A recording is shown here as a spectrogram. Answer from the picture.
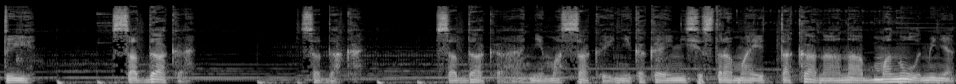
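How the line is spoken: Hoarse, choked up. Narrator (Russian): сглотнув комок в горле, он хрипло сказал

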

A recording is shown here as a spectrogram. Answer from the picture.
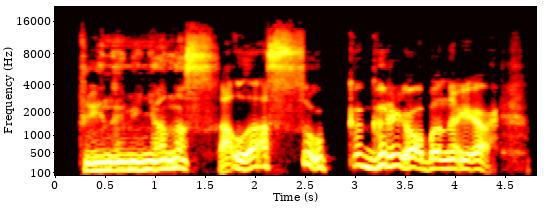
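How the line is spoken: Hissed. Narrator (Russian): прошипел он

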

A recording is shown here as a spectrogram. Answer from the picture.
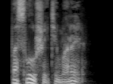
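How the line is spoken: Gentle. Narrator (Russian): мягко сказал граф

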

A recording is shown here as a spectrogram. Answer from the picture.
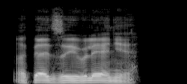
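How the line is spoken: Grumble. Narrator (Russian): проворчал Ося

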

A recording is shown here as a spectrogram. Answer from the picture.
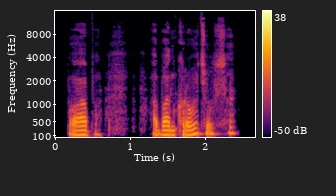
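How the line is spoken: Trembling voice. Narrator (Russian): дрожащим голосом ответила та

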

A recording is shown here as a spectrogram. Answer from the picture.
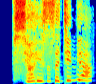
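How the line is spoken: Shriek. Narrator (Russian): завизжала она

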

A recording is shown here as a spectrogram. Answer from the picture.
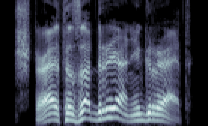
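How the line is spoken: Angry bark. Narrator (Russian): рявкнул Фариш

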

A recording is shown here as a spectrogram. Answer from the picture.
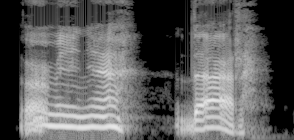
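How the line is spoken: Mumbling toothlessly at last. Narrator (Russian): прошамкал он наконец

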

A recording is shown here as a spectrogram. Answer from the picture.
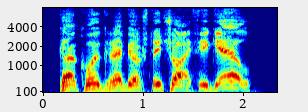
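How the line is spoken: Growl. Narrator (Russian): рыкнул я

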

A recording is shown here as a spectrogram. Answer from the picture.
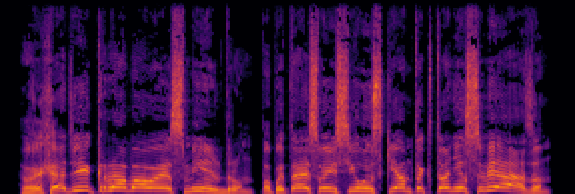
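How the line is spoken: Yelled from below. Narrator (Russian): заорал кто-то внизу

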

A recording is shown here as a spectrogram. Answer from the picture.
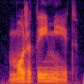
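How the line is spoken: Dry reply. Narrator (Russian): ответил Бейли сухо

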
